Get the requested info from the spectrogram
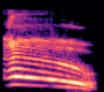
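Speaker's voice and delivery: long, high shouted "Oh" that falls away at the end; stadium shout. Retold or imitated. Fan showing how the stadium shouts the huge O in the anthem, loud crowd yell. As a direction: belt it out like a whole crowd. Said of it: "the entire state stadium shouts".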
